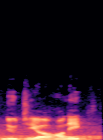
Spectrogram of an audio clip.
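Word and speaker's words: Nujio'qonik: coast of of the island of New Finland pronounced new geoh honik as you'll see there we are a large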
